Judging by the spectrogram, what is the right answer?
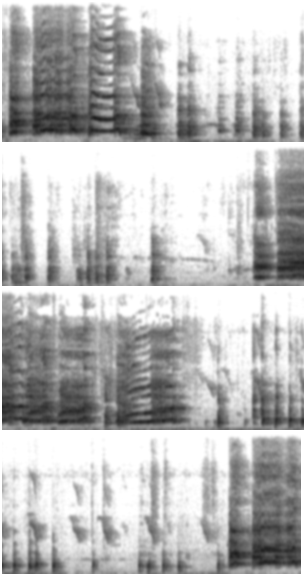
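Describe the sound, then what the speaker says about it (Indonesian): A rooster crows loudly and close several times, each call a long, strained cock-a-doodle-doo, with short pauses and softer clucking between the bursts. "ayam"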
